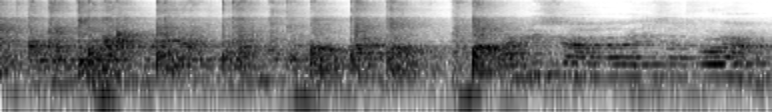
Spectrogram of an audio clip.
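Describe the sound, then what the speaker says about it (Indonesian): Classroom pupils clapping hands together, a fairly loud rhythmic group clap in bursts, with children's voices chattering and calling out over it. "Oke, tepuk tangan Pak Rosi"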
